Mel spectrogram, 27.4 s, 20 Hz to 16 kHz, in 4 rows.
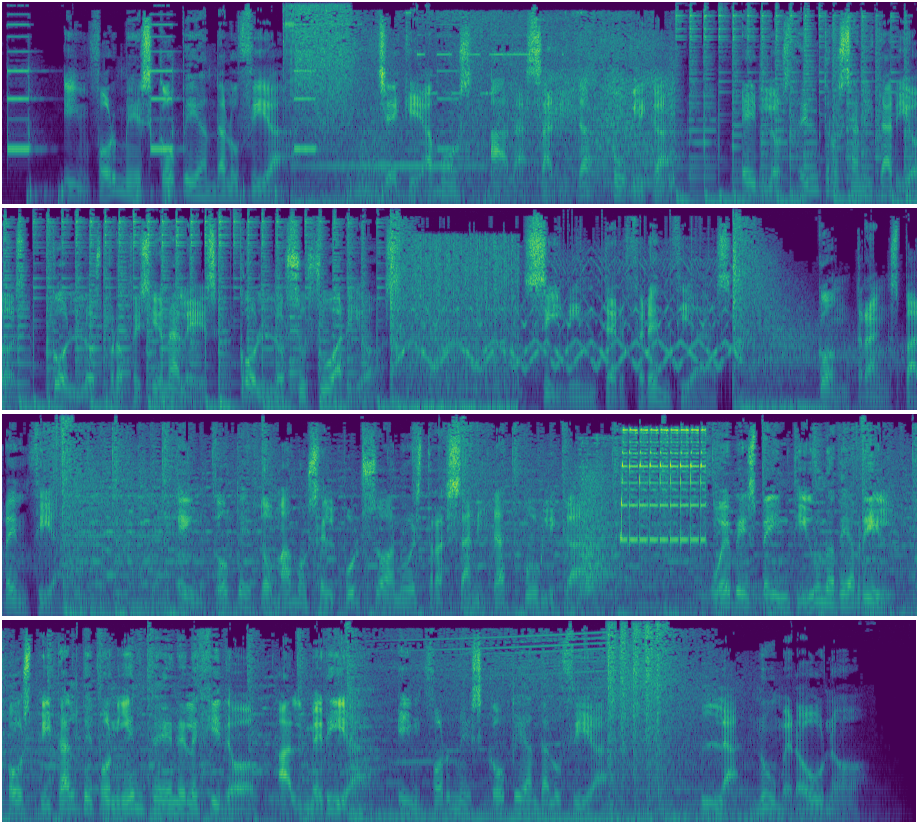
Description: Desde las siete de la mañana hasta las ocho de la tarde estaremos en un centro sanitario, realizando toda nuestra programación en directo.
Este jueves 21 de abril, hemos realizado nuestra cuarta parada y nos hemos desplazado hasta el Hospital de Poniente, en El Ejido (Almería).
